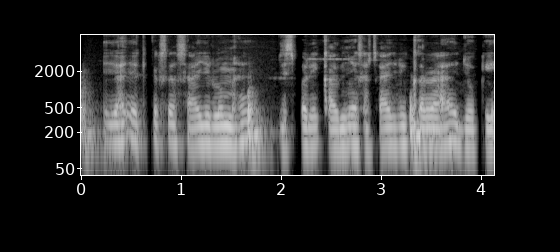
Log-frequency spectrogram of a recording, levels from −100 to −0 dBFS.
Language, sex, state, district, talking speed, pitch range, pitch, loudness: Hindi, male, Bihar, Gopalganj, 245 wpm, 115-135 Hz, 120 Hz, -28 LUFS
